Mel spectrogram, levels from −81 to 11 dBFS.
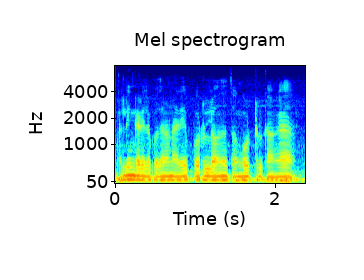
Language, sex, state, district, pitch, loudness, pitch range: Tamil, male, Tamil Nadu, Namakkal, 90 Hz, -14 LUFS, 90-95 Hz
